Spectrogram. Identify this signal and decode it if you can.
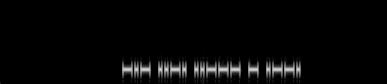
Morse code, heard as a keyed tone, about 40 wpm, 700 Hz. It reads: KF2TP
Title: K1USN SST QSO Practice - 40wpm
